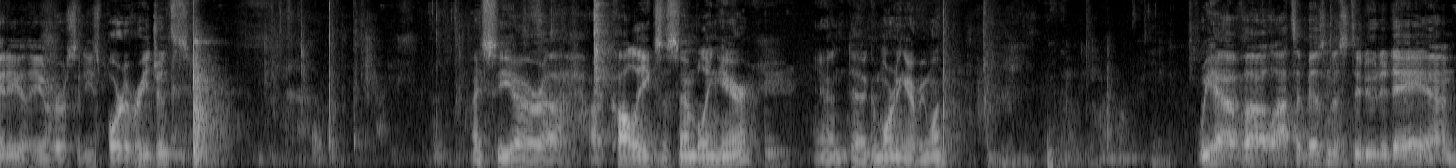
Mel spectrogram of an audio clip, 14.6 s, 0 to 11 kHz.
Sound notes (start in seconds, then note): 1.9 gavel strike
